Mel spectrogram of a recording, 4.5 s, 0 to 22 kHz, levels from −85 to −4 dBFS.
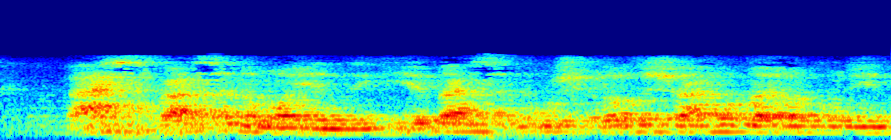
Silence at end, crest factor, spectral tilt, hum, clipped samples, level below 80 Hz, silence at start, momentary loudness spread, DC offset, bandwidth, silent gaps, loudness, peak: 0 s; 16 dB; -8.5 dB/octave; none; under 0.1%; -50 dBFS; 0.2 s; 6 LU; under 0.1%; 5.4 kHz; none; -16 LUFS; 0 dBFS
